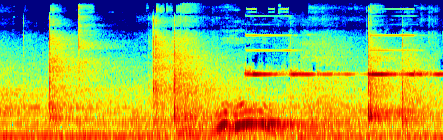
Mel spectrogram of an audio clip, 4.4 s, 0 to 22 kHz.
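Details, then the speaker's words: Model 37 Mart Cart, after the front drive motor was replaced: clean, high, steady electronic beep in short spells over handling clicks when backing up; reverse warning beep working normally. "that beep would be backing up okay so that's that was a simple fix to change the motor out in the front"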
